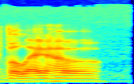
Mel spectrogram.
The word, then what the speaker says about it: Vallejo: I think Vallejo, I know I should pronounce the two L's as a Y sound because it's Spanish, but I can't seem to bring myself to do that.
